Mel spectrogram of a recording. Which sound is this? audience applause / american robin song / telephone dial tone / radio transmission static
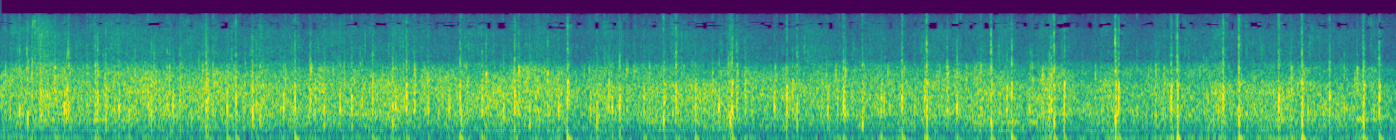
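audience applause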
